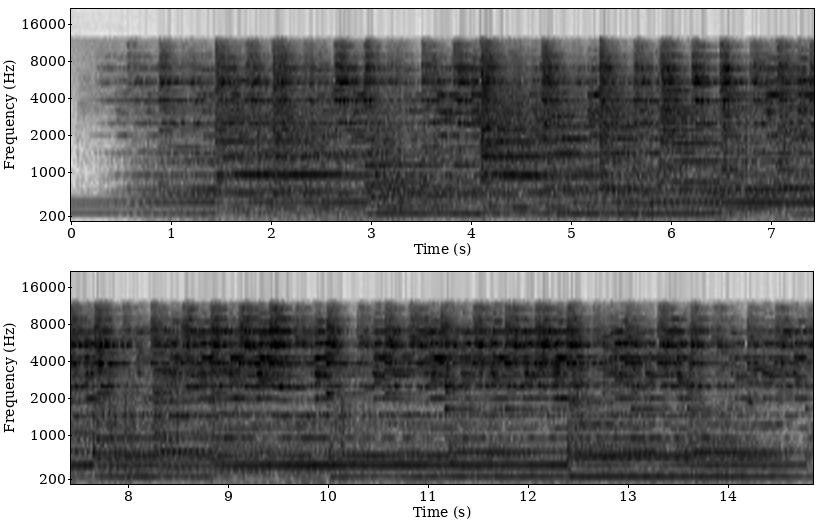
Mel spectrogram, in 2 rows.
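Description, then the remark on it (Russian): Several church bells peal together from a bell tower, its middle bell named 'Lebed' (Swan), cast under Boris Godunov in 1593, struck again and again in a steady rhythm, their deep ringing tones overlapping and sustaining loudly, with no voices. “Посередине в колокол называется он «Лебедь». Такое красивое имя.”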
